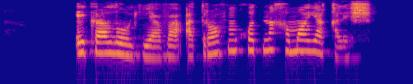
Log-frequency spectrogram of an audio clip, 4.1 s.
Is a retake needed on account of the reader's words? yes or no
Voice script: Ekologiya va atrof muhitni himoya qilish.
no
